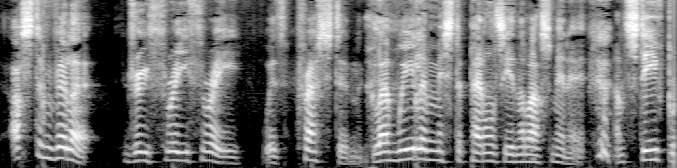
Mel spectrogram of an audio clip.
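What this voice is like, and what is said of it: Usual voice. Nothing is said of it.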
